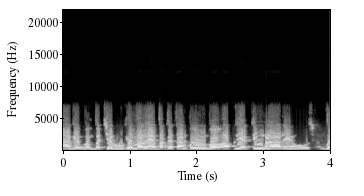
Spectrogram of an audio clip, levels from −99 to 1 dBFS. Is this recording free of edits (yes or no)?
yes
